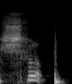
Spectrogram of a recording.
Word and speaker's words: Schlupp: It's really schlupp. Right. Schlupp. Yeah, because it's Dutch and it's more of a soft ooh. Ooh, schloop.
